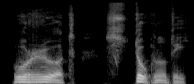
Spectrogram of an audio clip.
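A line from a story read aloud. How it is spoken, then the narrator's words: Breathless exhale. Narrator (Russian): выдохнул Андрей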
